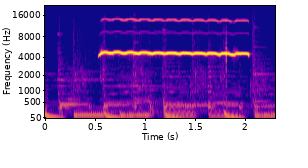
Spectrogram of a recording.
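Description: A dog training whistle sounds one sustained shrill blast for a sit command, close and loud, lasting about a second and a half over faint rhythmic background knocks.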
